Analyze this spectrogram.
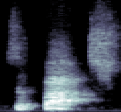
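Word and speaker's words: זבח: So Zabach is how you pronounce it.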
